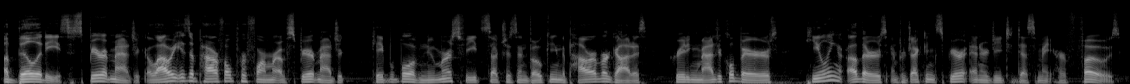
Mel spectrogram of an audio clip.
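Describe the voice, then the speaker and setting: A man's voice: on the low side, expressive, fast talker, few pauses, no echo. A man hosting a reaction video, casually thinking aloud and reading bits of text out with conversational commentary.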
